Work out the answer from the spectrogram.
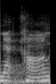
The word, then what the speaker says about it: Netcong: And I actually want to talk about that cuz, you know, I know that you operate in Netcong. That's That's how you pronounce it, right?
